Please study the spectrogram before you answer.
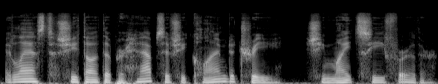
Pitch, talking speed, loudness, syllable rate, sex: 100 Hz, 205 wpm, -19 LUFS, 4.4 syllables/s, male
